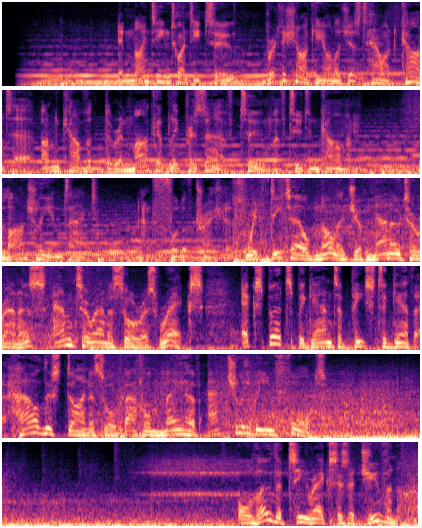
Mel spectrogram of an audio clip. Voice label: UK English Narration Reel

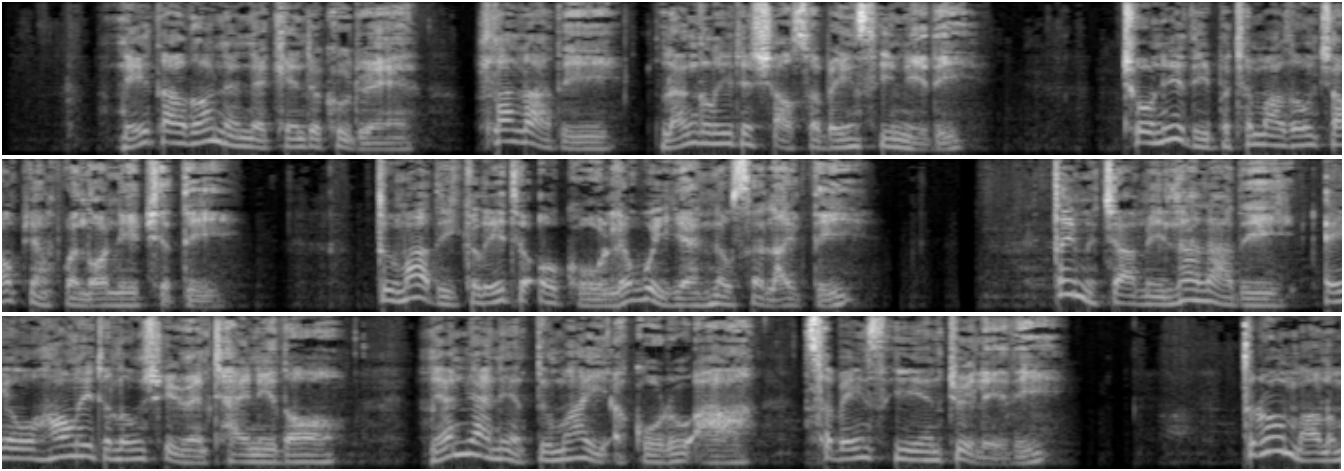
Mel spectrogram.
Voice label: Burmese Male Narration

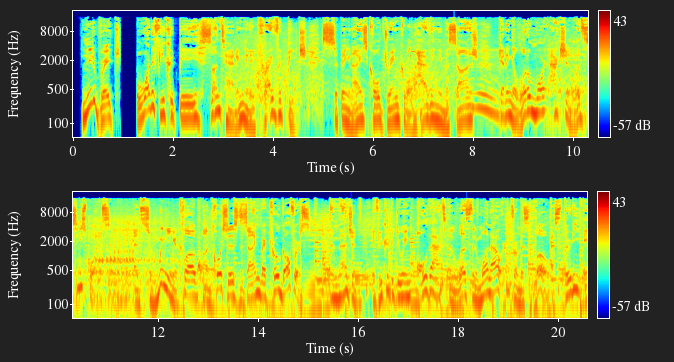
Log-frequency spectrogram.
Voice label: Asian English Commercial; Bintan Lagoon

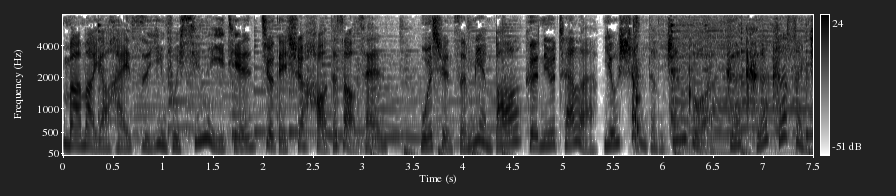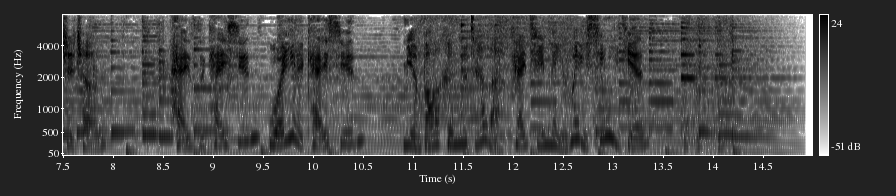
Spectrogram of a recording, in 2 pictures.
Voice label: Mandarin Commercial, China Female; Nutella

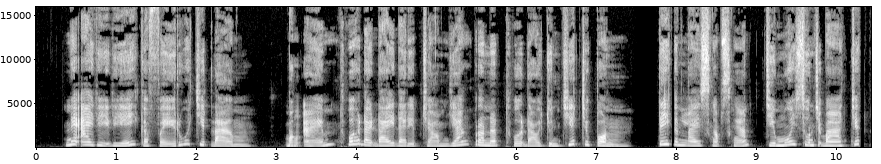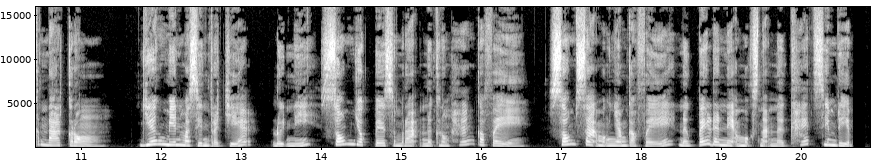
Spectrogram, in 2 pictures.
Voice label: Khmer female voice sample

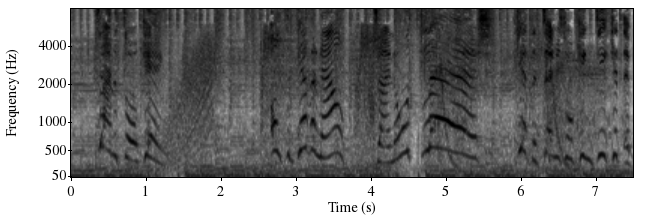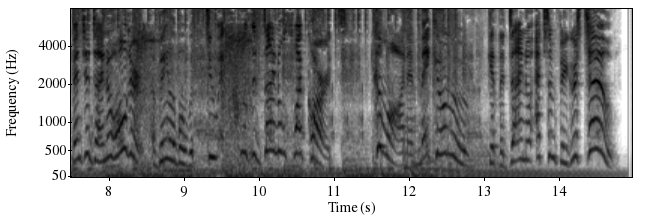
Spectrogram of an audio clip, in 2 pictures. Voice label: Asian English character voices

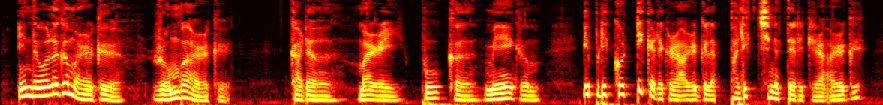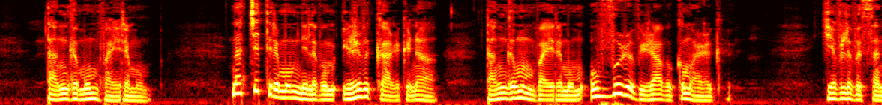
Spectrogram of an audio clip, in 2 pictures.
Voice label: Tamil, India Male; Malabar Gold

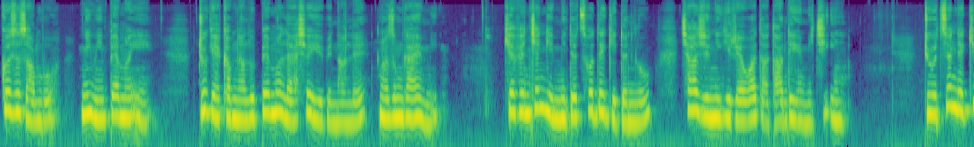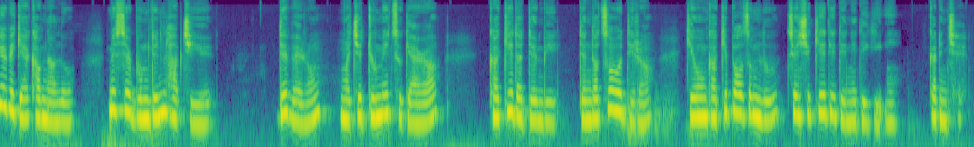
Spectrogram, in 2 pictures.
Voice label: Dzongkha Female Sample

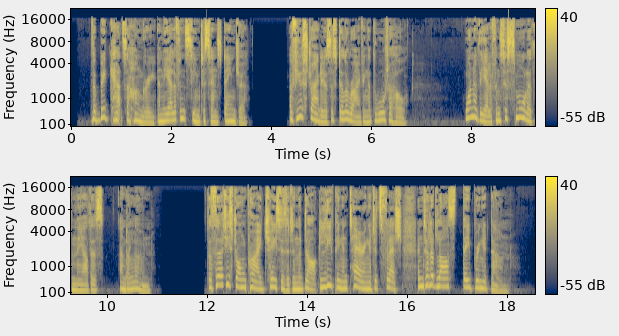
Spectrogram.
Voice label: UK English Documentary Wildlife

